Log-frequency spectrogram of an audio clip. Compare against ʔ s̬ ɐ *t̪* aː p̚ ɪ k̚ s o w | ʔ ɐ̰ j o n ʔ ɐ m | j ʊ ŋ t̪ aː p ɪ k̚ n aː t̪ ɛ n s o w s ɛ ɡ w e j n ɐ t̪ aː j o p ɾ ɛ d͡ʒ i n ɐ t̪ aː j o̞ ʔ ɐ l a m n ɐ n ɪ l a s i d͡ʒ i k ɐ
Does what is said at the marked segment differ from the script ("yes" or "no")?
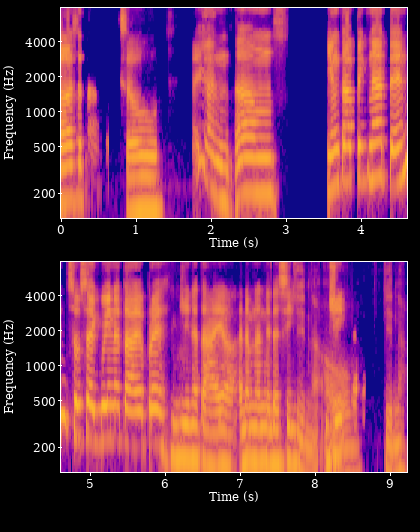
no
